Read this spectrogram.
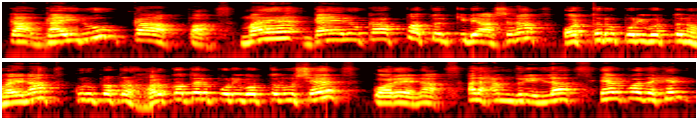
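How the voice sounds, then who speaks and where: Man, very high voice, grammar lesson, self-answered questions, reverberant room. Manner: asks questions and answers them himself, repeats key terms slowly. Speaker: Arabic grammar teacher.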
